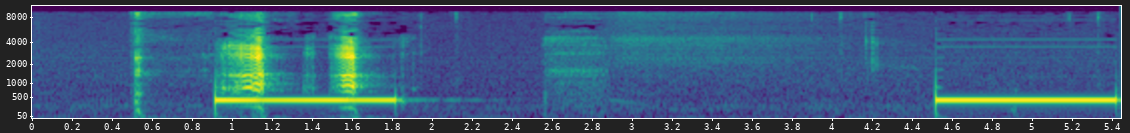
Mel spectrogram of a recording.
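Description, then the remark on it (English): An outgoing phone call rings out twice with a steady electronic ringback tone, separated by a long pause, and goes unanswered. A cough and a bit of vocal noise overlap the first ring. “Of course, now he won't pick the phone.”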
